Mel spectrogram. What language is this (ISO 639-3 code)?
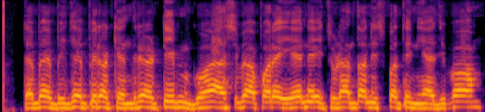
ori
